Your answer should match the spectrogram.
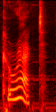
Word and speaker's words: Correct: 単語を2つに分けて小さな音の単位を学びましょう一度正しい発音ができるようになれば他の単語や文章に簡単に応用できます Correct starts with COR but in this case COR is pronounced cur and not core cur cur Make sure you don't open your mouth too much occur.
